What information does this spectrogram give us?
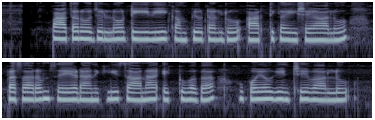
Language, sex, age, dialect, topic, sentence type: Telugu, female, 18-24, Telangana, banking, statement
